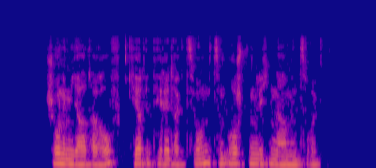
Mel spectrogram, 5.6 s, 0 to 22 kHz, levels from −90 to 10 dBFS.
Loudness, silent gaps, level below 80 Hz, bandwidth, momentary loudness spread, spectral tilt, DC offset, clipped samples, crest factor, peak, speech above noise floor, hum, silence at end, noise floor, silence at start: -35 LUFS; none; -72 dBFS; 9 kHz; 8 LU; -6.5 dB/octave; under 0.1%; under 0.1%; 18 dB; -16 dBFS; over 56 dB; none; 0.8 s; under -90 dBFS; 0.7 s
